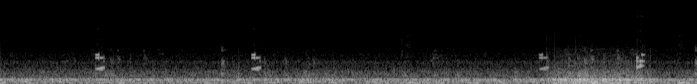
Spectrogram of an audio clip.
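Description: Short electronic menu beeps chirp now and then.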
